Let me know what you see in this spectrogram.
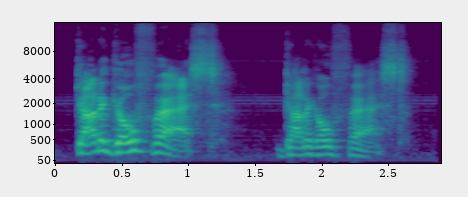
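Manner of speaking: loud, drawn-out, slow cartoon hedgehog voice. Asked to say the catchphrase, the speaker obliges in Sonic voice. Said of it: "Say gotta go fast in Sonic voice".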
